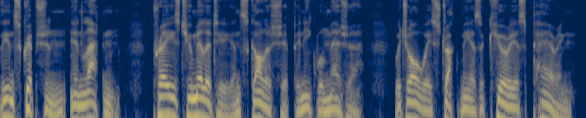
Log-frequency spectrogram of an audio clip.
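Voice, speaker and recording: A man playing a melancholy police detective, narrating a mystery in a measured, literary, reflective way. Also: rumbling low, sing-song, no echo, clean studio sound. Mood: somber, observant. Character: brooding, melancholy male police detective narrating his case. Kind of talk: scripted first-person mystery narration.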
